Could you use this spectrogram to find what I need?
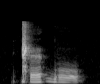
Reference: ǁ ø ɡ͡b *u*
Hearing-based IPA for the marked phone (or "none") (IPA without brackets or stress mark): u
